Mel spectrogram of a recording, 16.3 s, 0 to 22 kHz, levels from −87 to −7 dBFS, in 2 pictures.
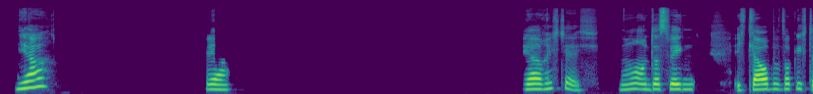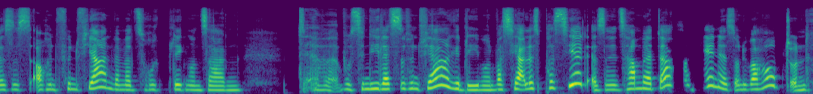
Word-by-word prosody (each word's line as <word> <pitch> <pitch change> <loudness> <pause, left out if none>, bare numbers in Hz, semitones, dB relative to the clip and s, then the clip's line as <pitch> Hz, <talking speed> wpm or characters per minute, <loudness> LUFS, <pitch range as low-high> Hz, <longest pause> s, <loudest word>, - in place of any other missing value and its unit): Ja. 285 +8 +2 1.6
Ja. 210 -1 0 2.9
Ja, 220 +1 +4
richtig, 225 -4 -7 0.2
ne, 205 +1 -6
und 220 -1 -2
deswegen, 215 -1 +1 0.4
ich 185 0 -10
glaube 215 +1 +4
wirklich, 220 +1 -4
dass 195 -1 -5
es 200 -1 -4
auch - - 0
in 205 -1 -5
5 210 0 -8
Jahren, 265 +1 +4
wenn 205 -2 -4
wir 190 -1 -3
zurückblicken 200 +1 -5
und 185 -1 -5
sagen, 180 0 -2 0.6
d - - -8
äh, - - -10
we 170 -3 -8
wo 210 - -5
sind 225 +4 -2
die 235 +1 +1
letzten 225 +1 +4
5 235 -2 -5
Jahre 335 +5 +5
geblieben 185 -5 0
und 185 0 -3
was 205 -1 +2
hier 230 - +7
alles 245 0 +1
passiert 350 - +3
ist? 180 - -2
Und 195 - -3
jetzt 190 0 -4
haben 235 +1 +3
wir 235 -1 +4
das 320 +11 +3 0.2
und 195 - -15
jenes 305 - 0
und - - -4
überhaupt 325 - +1
und 180 +2 -3
215 Hz, 175 wpm, -24 LUFS, 195-235 Hz, 2.9 s, hier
